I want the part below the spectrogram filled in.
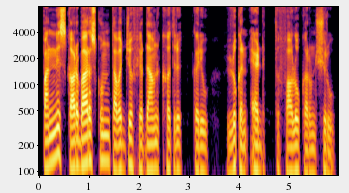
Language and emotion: Kashmiri, neutral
